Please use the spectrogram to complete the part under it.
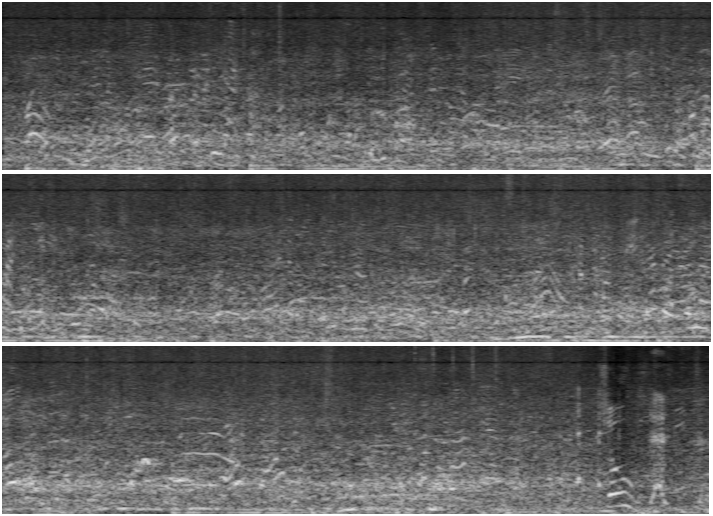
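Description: A large crowd chatters and cheers loudly outdoors.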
